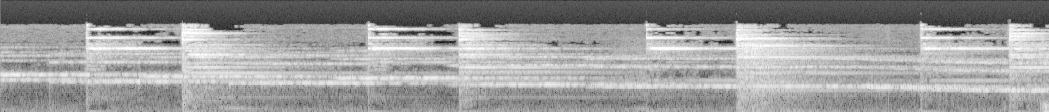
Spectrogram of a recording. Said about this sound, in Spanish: comenzaron a oírse las campanadas que el reloj no podía dar.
